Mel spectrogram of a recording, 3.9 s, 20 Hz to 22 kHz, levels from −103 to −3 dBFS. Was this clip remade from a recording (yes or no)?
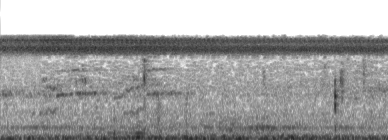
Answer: yes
